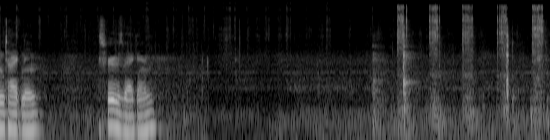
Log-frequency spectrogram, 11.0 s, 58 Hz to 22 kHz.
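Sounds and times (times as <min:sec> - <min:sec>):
hand ratchet clicking: 0:07.8 - 0:11.0.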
